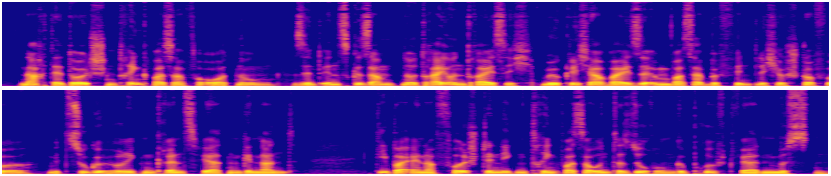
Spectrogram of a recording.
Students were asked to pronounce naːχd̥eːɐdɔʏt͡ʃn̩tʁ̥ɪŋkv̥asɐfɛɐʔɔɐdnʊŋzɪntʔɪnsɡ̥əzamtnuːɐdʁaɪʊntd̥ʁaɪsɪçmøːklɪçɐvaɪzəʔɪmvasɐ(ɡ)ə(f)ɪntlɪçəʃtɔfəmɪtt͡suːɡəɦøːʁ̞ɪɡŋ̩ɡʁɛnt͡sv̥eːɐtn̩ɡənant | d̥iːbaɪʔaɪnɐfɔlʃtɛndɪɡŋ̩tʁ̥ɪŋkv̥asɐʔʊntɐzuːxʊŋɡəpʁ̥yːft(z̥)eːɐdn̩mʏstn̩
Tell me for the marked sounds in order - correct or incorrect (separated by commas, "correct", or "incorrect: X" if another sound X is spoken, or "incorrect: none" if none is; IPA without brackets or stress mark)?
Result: incorrect: b, correct, incorrect: v̥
